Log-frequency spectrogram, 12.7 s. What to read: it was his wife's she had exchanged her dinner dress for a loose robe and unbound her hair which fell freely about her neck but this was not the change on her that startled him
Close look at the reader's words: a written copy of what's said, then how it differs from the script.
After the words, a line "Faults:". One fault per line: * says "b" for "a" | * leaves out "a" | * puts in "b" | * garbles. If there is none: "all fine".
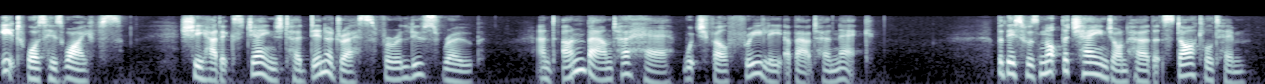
it was his wife's she had exchanged her dinner dress for a loose robe and unbound her hair which fell freely about her neck but this was not the change on her that startled him
Faults:
all fine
